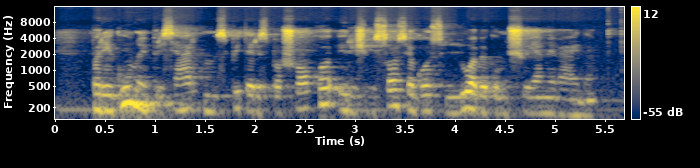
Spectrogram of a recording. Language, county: Lithuanian, Klaipėda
